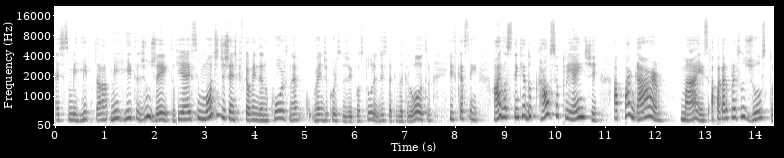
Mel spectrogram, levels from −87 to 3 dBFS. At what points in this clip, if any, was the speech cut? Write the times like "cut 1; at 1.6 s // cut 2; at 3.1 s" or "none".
cut 1; at 1.0 s // cut 2; at 2.3 s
